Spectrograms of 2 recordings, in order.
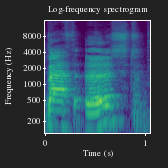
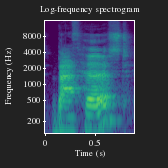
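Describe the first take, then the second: First: No separate h sound starts the second syllable. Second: A separate h sound starts the second syllable. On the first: The speaker calls it right. "There's only one H. It's part of the TH for Bath" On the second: The speaker calls it wrong. "a lot of people in Australia as well that call Bathurst"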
